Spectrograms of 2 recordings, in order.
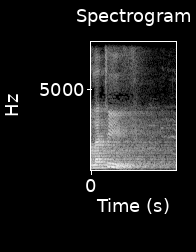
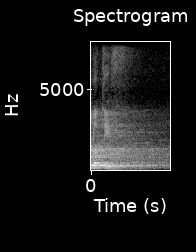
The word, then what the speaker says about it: লাতিফ: আল্লাহ সুবহানাতায়ালার দ্বিতীয় নাম লাতিফ আমাদের মধ্যে অনেকের নাম আছে আব্দুল লতিফ আছে না নাই এই লতিফের সঠিক উচ্চারণ হচ্ছে লাতিফ আল্লাহ সুবহানাতায়ালার নাম লাতিফ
